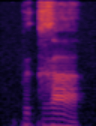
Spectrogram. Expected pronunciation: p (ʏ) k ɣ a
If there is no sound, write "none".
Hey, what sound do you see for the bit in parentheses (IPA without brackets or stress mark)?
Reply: ʏ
